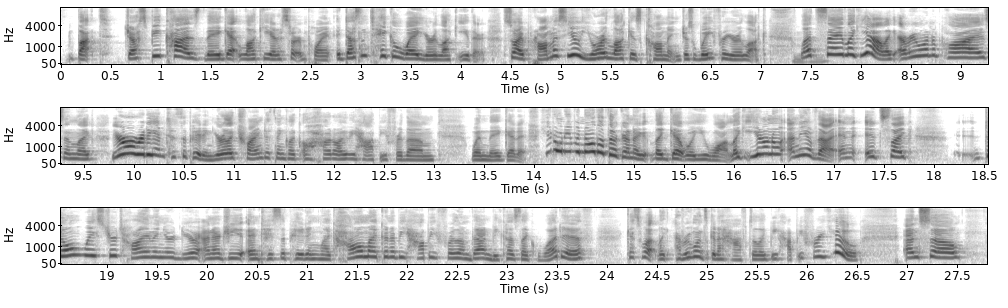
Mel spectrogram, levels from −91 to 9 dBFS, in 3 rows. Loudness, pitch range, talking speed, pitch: -27 LUFS, 220-330 Hz, 265 wpm, 255 Hz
